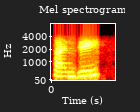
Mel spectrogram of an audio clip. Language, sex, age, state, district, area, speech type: Punjabi, female, 18-30, Punjab, Mohali, urban, conversation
